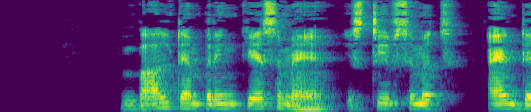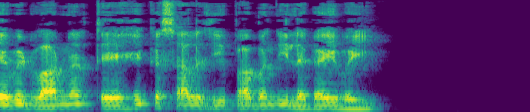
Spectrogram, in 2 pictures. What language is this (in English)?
Sindhi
